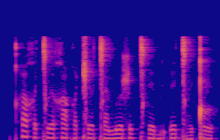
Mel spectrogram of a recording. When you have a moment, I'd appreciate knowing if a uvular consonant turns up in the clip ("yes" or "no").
yes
